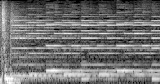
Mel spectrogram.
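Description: Techno DJ mix going into a breakdown: the kick drum and hi-hats cut out just as it begins. What is left is sustained synthesizer chords, with a slow line of held notes moving underneath.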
